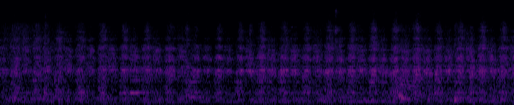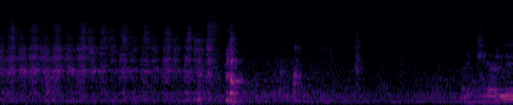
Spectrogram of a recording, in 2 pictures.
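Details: Airedale Terrier mother nursing a puppy beside a pup born one hour earlier. Fast, regular panting fills the first seven seconds, then a sharp knock and quieter breathing with faint voices.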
